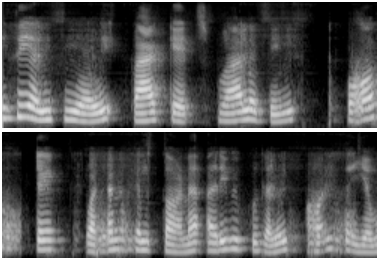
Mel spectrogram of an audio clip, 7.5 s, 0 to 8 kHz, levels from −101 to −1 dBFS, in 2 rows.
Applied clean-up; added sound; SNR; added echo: neural mask model DeepFilterNet 3.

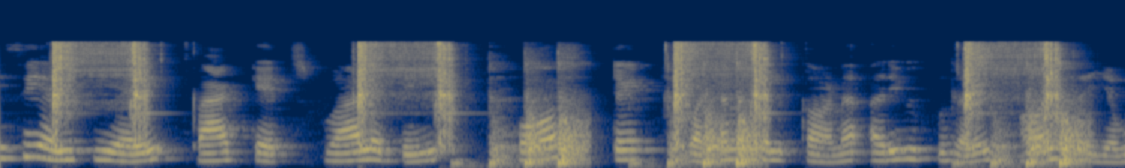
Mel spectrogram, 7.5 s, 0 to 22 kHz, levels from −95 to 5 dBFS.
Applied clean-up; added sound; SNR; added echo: classical method log-MMSE.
